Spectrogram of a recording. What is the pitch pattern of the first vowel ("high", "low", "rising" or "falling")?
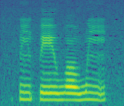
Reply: low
